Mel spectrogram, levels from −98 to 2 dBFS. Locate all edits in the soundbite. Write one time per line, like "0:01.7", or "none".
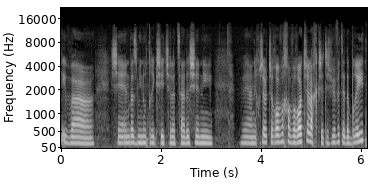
none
